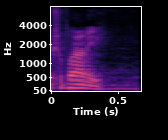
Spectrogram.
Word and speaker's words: Trapani: Pronounced Trapani or Trapani? – Trapani.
